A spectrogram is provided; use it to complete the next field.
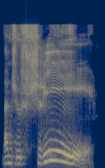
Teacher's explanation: I want to hear a better long vowel at the end. 2 beats.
